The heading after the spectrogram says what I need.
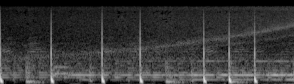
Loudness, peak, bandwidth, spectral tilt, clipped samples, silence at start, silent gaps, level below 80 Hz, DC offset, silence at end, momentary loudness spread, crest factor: -22 LUFS; -2 dBFS; 16.5 kHz; -6 dB/octave; under 0.1%; 0 s; none; -52 dBFS; under 0.1%; 0 s; 11 LU; 20 dB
